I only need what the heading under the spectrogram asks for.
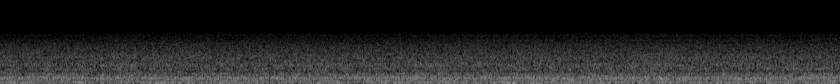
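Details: Continuous low engine-like roar and hiss, similar to road traffic, with no animal voice.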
